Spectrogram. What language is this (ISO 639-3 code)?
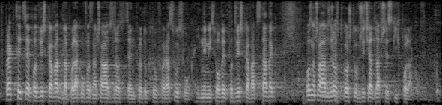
pol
